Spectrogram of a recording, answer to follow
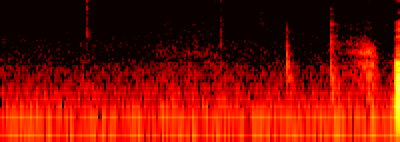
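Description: Very quiet room tone with a few faint, light clicks as clear stamps are shifted about on the card, a couple near the end.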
